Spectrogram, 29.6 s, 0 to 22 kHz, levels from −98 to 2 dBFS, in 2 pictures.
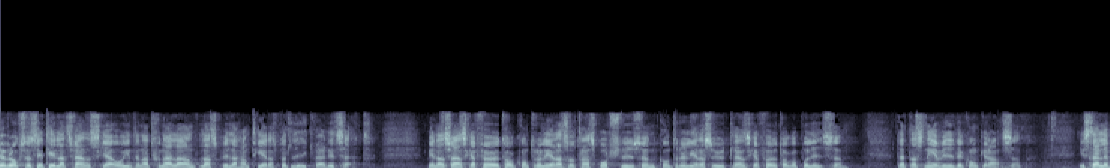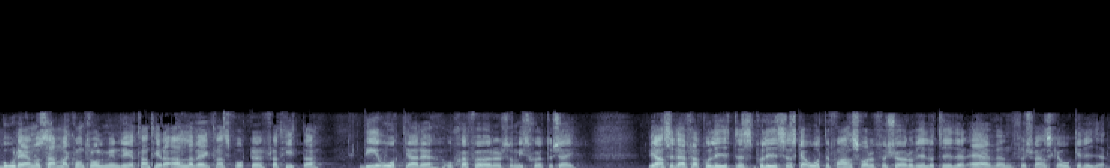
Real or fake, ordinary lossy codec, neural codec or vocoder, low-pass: real; AAC, 32 kbps; none; 7.2 kHz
